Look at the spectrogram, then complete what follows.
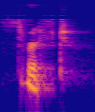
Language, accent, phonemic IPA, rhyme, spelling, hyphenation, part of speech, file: English, Southern England, /ˈθɹɪft/, -ɪft, thrift, thrift, noun / verb, LL-Q1860 (eng)-thrift.wav
- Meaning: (noun) 1. The characteristic of using a minimum of something (especially money) 2. A savings bank 3. Any of various plants of the genus Armeria, particularly Armeria maritima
